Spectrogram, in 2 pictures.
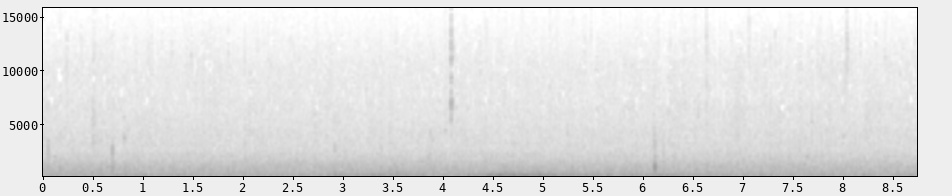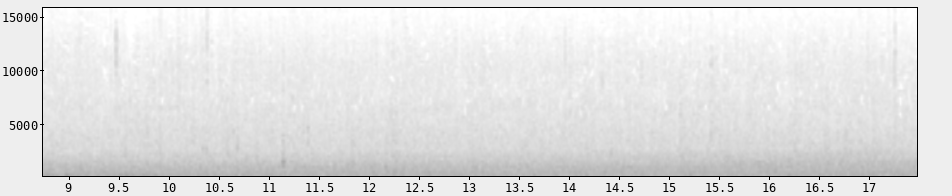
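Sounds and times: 
steady rain falling at night: 0:00.0 - 0:17.4.

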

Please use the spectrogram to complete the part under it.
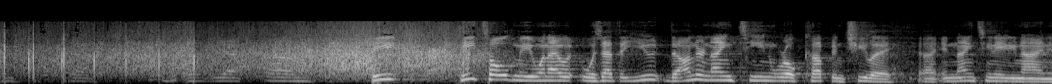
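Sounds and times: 
audience applauding: 0:00.0 - 0:05.4
speech: 0:02.4 - 0:10.5.

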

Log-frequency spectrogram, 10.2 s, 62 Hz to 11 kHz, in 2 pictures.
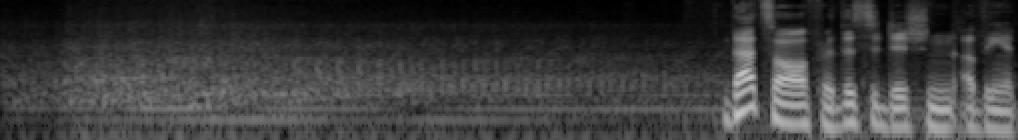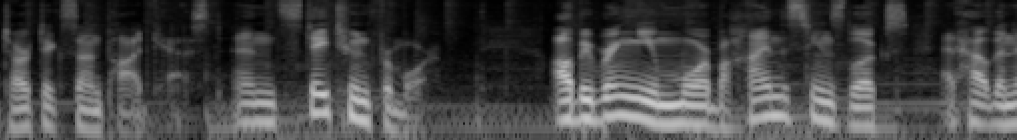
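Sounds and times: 
helicopter engine and rotor drone taking off and flying: 0:00.0 - 0:03.7
speech: 0:03.6 - 0:10.1.

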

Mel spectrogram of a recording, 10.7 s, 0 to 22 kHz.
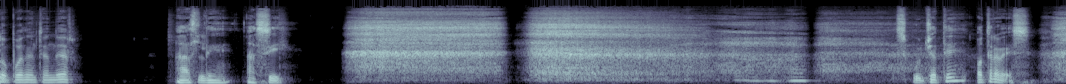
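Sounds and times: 
speech: 0:00.0 - 0:00.8, 0:01.7 - 0:03.8, 0:09.1 - 0:10.6
forceful rhythmic breathing exercise: 0:03.4 - 0:10.6.

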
